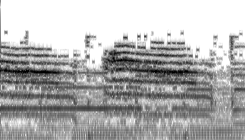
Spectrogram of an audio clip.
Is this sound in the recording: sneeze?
no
